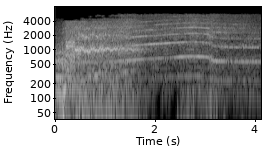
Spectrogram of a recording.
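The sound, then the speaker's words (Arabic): Racing cars skid with loud, sustained tire screeches over engine roar in a mobile racing video game. The squeal holds steady, dips slightly in pitch near the end, and fades a little. “لو غاوي سباق ولو بتحب التحدي يلا حمل لعبة نيد فور سبيد على تليفونك المحمول”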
